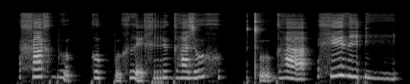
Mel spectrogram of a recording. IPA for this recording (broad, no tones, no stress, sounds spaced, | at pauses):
x a x bʱ ṵ kː o pː ṵ x ð ḛ x r ʉ ɡʱ a z u x | tʼ ṵ ɡʱ a | x e ð i ɗ i̤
